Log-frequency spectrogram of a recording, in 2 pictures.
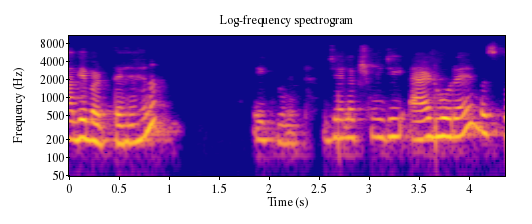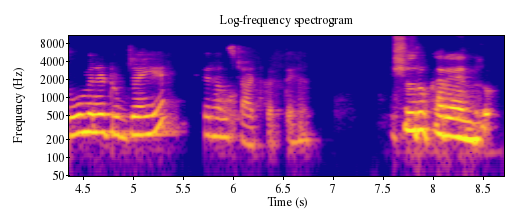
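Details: Adult woman, speech-language pathologist; Normal speech.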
